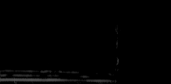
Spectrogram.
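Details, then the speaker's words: Dogs snoring in the background of a quiet room: a single drawn-out, low droning breath that fades away. "And you, you hear these dogs snoring back here? It's a crazy snore town around here."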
